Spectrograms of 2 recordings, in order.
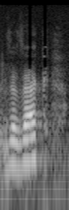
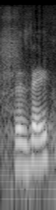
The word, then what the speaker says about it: Vivek: Vivek, actually, as he said during one debate, Vivek rhymes with cake.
